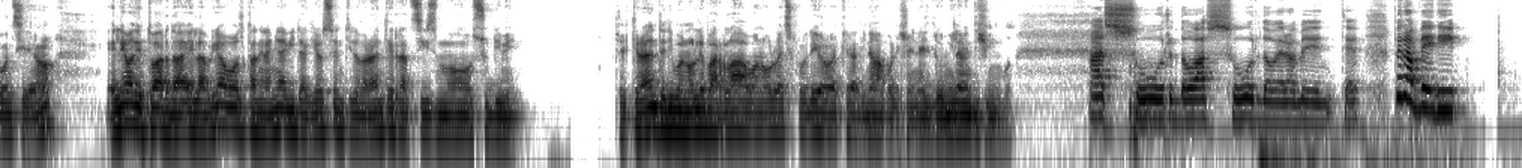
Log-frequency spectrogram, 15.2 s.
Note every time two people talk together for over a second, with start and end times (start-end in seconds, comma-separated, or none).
none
